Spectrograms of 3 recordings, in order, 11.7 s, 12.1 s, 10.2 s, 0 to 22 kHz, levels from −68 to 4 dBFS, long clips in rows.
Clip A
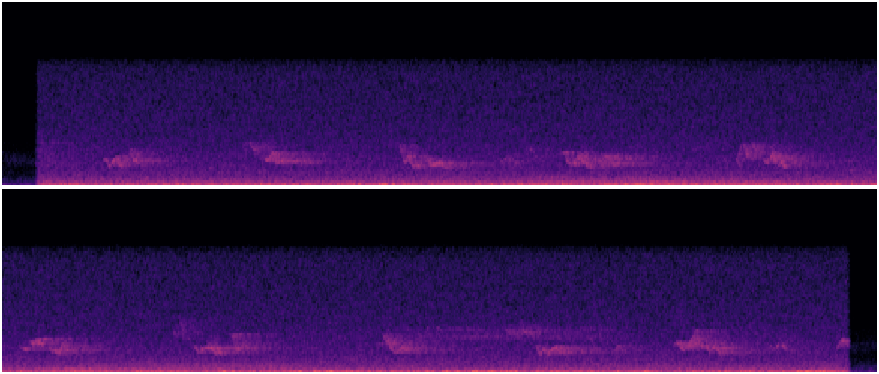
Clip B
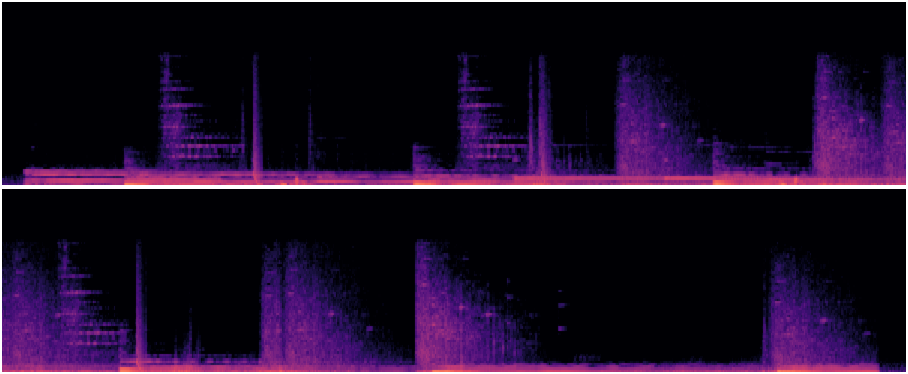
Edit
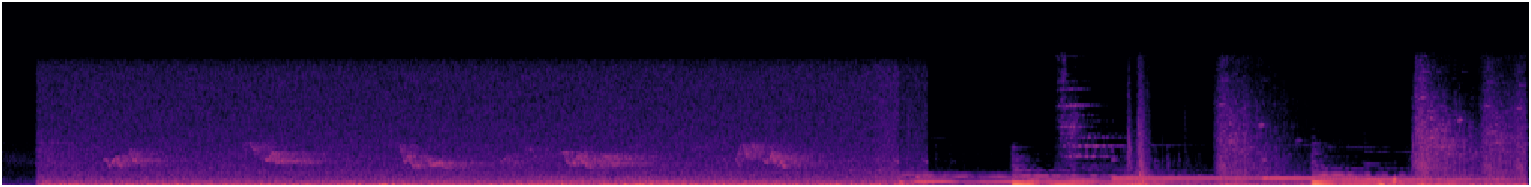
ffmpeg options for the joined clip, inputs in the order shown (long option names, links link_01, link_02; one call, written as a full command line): ffmpeg -i cue0.wav -i cue1.wav -filter_complex "[0:a]apad=whole_dur=10.18,atrim=end=10.18,atrim=end=5.982[link_01];[1:a]atrim=start=1.988:end=6.19[link_02];[link_01][link_02]acrossfade=duration=0.004:curve1=hsin:curve2=hsin,asplit=2[link_03][link_04];[link_04]afade=type=in:start_time=5.62:duration=0.01,afade=type=out:start_time=5.98:duration=0.01,aecho=0:1:190|380|570:0.749894|0.112484|0.0168726[link_05];[link_03][link_05]amix=inputs=2:normalize=0" out.wav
